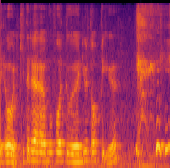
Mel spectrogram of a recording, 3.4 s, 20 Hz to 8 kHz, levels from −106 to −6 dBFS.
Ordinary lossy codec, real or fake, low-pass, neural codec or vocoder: MP3, 64 kbps; real; 7.2 kHz; none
